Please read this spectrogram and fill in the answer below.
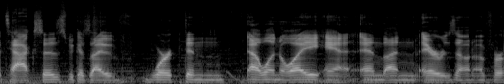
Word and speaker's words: Illinois: Illinois or did I did I add an S I'm so used of adding it I feel like that's just my pronunciation of words just being bad more so than me doing it on on purpose ell noise get I add the ass don't forget about the ass I'm so glad you're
